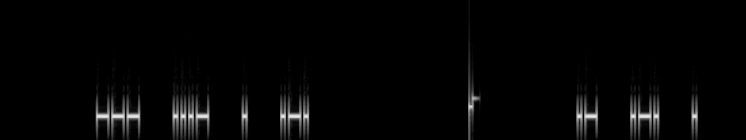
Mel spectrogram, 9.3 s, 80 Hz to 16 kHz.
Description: Morse code, heard as a keyed tone, about 25 wpm, spaced as for 14 wpm, 700 Hz. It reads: OVER ARE
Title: 3x Character Spacing - Top 100 Words - 25wpm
